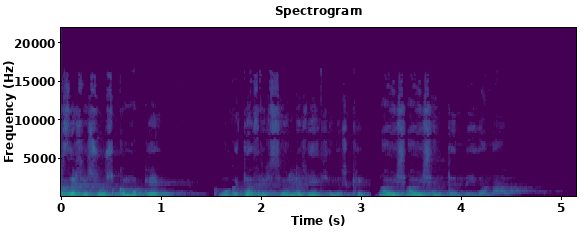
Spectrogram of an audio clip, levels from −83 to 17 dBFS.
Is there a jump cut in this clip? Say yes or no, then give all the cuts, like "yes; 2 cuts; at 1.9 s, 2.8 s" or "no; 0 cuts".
yes; 4 cuts; at 2.0 s, 2.5 s, 3.1 s, 3.4 s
